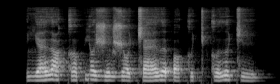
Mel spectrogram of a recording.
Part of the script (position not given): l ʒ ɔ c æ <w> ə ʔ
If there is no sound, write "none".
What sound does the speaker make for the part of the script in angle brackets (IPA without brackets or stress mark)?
ð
